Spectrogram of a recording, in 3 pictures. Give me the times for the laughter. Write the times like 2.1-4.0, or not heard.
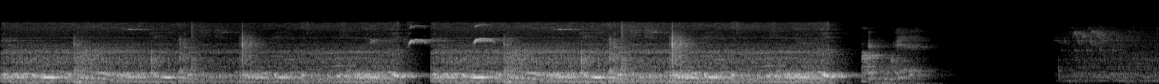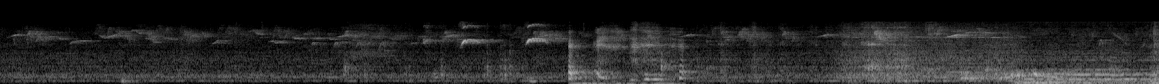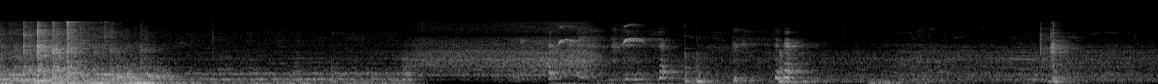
8.7-9.2, 17.2-18.4, 28.6-31.4.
